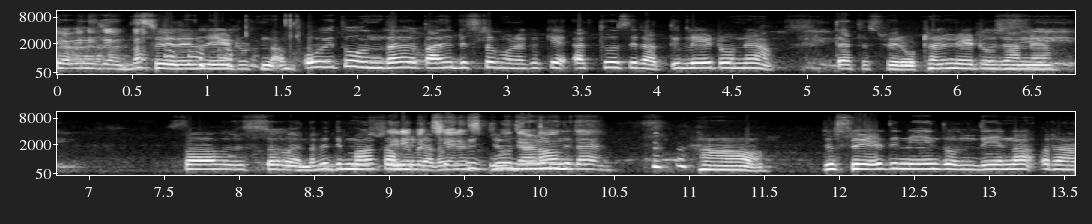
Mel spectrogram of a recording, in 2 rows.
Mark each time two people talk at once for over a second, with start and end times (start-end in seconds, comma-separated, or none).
8.3-10.2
